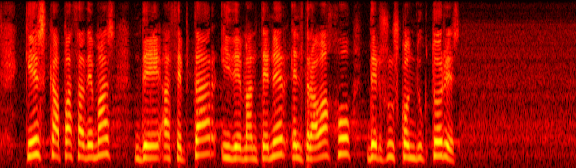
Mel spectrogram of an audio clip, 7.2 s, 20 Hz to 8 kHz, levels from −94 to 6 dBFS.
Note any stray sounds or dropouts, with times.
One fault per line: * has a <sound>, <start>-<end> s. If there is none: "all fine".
all fine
